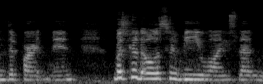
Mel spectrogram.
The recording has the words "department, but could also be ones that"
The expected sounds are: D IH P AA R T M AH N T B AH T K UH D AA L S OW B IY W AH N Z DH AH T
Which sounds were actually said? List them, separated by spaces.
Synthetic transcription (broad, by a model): D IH P AA R T M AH N T B AH T K UH D AA L S OW B IY W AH N S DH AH T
